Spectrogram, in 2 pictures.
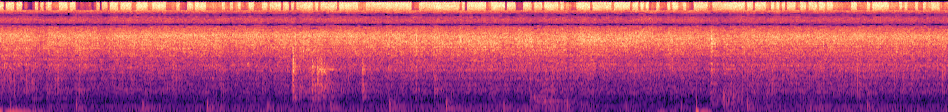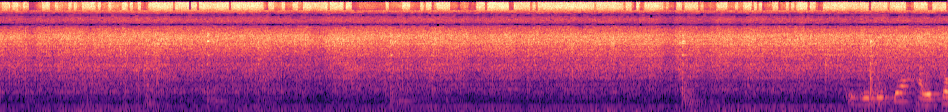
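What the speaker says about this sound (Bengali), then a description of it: "এখন আমি ইলিশ ড্রাই ফিশগুলি ভেজে তুলে নিয়েছি।" Dried hilsa fish frying in oil in a wok, a steady close sizzle running the full length with faint stirring scrapes and no talk.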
